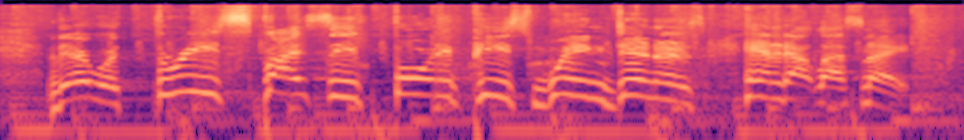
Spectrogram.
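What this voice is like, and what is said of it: Impression of Big Perk. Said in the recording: “my best Big Perk impression”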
